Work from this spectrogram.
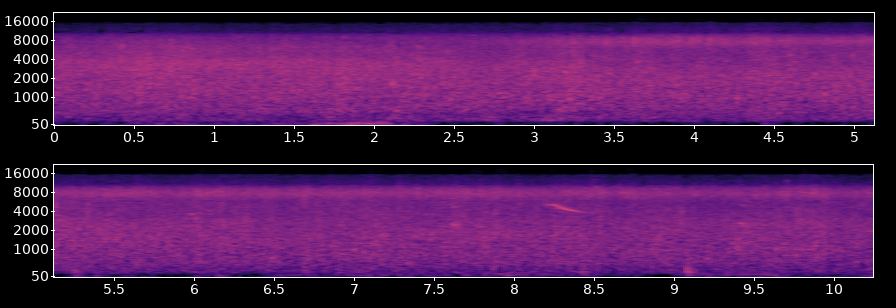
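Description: Steady broadband rush of a river flowing past a riverbank, continuous and fairly loud throughout with a faint low wind buffet early on, no voices.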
